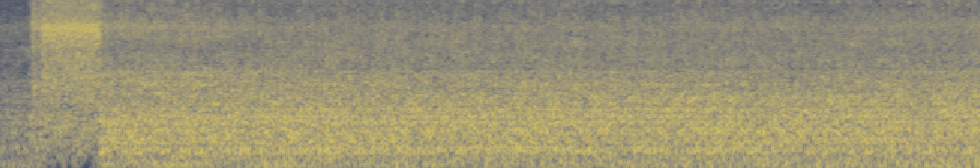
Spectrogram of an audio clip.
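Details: Ship diesel generator after the hard-starting problem was fixed: brief crank, then it catches within a second and settles into a loud, steady diesel roar; starts and runs normally.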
